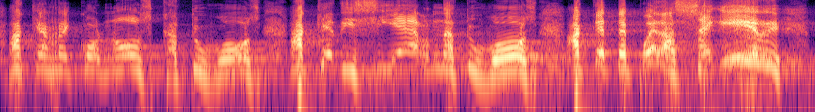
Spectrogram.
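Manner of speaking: praying aloud for open ears; prayer building to a shout. Acted. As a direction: build the plea to a climax.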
